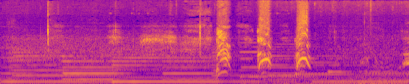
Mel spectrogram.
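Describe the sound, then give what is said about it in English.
A dog, one of two dogs, Merlin, a Tibetan Spaniel, and Pi, a Jack Russell, living at the top of Baker Street near Regent's Park, gives three sharp barks in quick succession near the end, over a steady low hum in the background. “And these are my two dogs.”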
